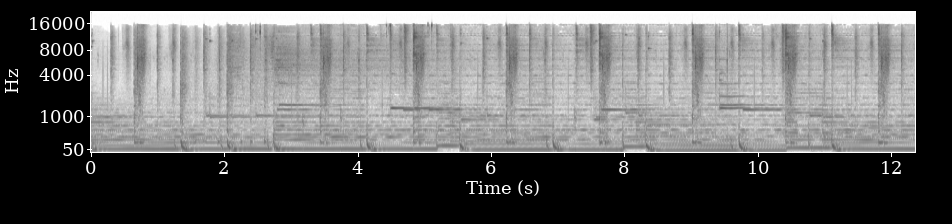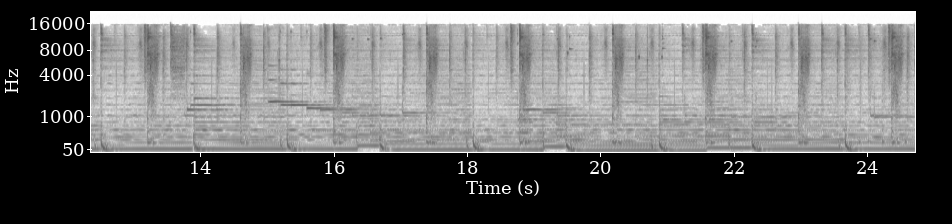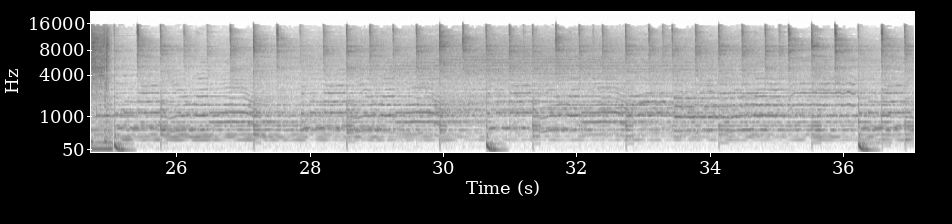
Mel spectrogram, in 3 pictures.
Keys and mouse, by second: 0.8 click, 1.0 ctrl+r, 1.2 click, 2.8 click, 5.2 click, 5.4 a, 5.4 click, 7.9 ctrl+1, 8.8 click, 9.9 KP_1, 10.0 KP_2, 10.1 Return, 10.5 click.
